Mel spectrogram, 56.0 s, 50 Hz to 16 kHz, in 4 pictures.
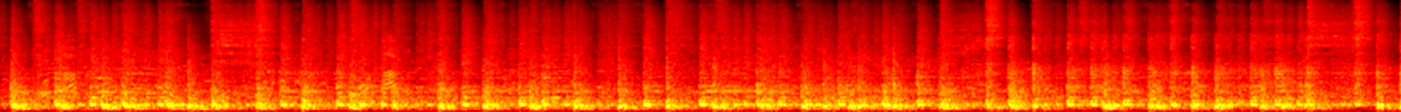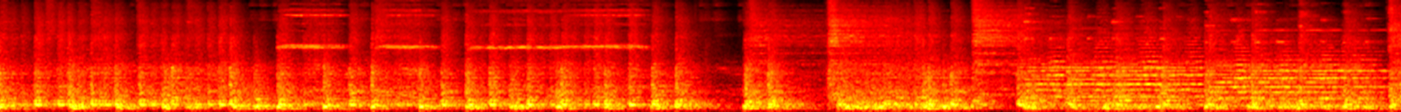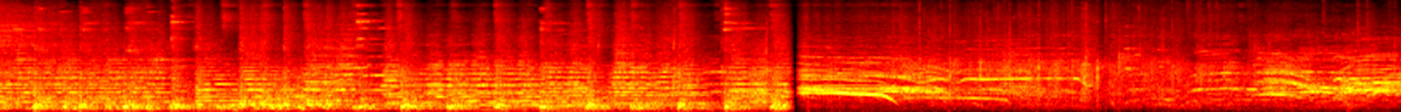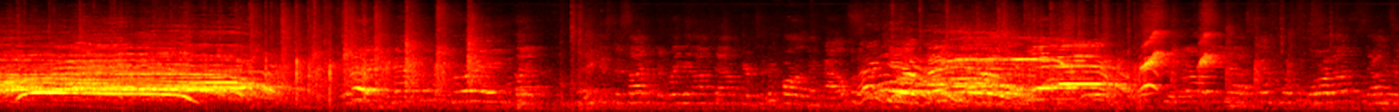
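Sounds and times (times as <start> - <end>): bass and snare drums: 0.0 - 36.0
marching band playing: 0.0 - 36.2
high piercing tones: 16.8 - 20.6.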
